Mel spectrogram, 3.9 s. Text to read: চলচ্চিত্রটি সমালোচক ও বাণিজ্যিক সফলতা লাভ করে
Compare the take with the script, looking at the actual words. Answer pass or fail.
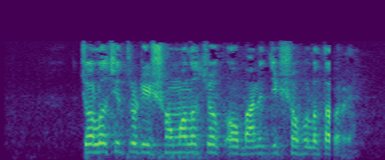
fail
